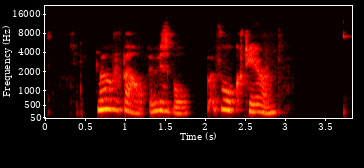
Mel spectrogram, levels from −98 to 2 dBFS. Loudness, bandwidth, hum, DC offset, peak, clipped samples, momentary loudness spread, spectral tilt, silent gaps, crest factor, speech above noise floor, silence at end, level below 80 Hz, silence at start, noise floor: -41 LUFS; 12 kHz; none; under 0.1%; -26 dBFS; under 0.1%; 14 LU; -3.5 dB/octave; 1.96-2.02 s, 3.29-3.34 s, 3.64-3.68 s; 18 dB; over 50 dB; 0.1 s; under -90 dBFS; 0.65 s; under -90 dBFS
